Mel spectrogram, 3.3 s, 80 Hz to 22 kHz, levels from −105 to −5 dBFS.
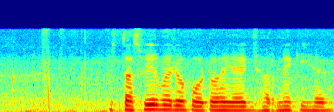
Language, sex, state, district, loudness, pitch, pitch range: Hindi, male, Chhattisgarh, Raipur, -15 LUFS, 145 Hz, 120-150 Hz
